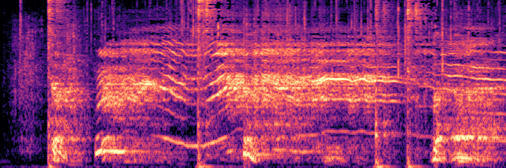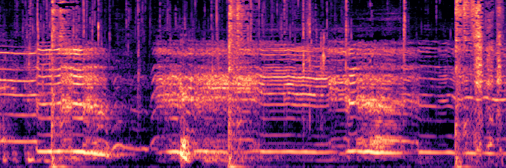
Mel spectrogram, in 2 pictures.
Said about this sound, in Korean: 포박된 남자의 이마에서 핏줄기가 솟구쳤다. 그리고 길고 긴 절규가 이어졌다. 핏줄기가 약해질수록 남자의 소리도 작아졌다.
